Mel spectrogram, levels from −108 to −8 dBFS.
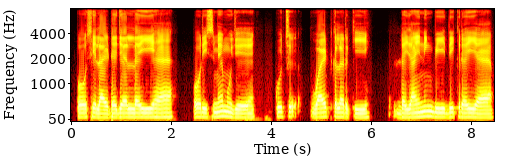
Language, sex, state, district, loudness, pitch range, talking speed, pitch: Hindi, male, Uttar Pradesh, Saharanpur, -15 LUFS, 105-115 Hz, 125 wpm, 110 Hz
